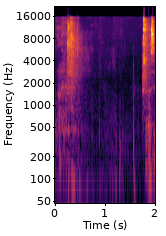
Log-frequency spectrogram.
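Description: Metal parts of a Hatsan Escort semi-automatic shotgun being handled as the charging handle and bolt are worked out of the receiver: a short scrape near the start, then a single sharp click about a second and a half in.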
